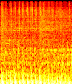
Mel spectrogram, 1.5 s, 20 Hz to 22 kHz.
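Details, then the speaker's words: Suzuki King Quad 450 ATV on a cold start after a fluid service and cooling-system fix, first start in a couple of weeks: single-cylinder idle settles into steady, even thumping with no knocks or misses; normal idle. "There it is. Starts like a charm. It's the best running bike I've ever had."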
